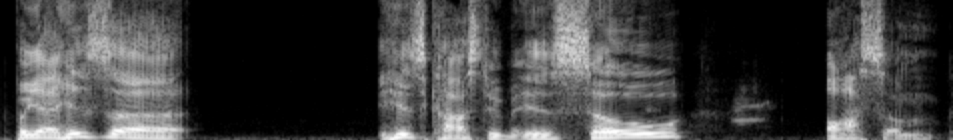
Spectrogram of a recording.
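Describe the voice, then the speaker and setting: A man's voice: fairly high pitch, sing-song, slow, gravelly, no echo, clean studio sound. Chatty rambling man on a podcast. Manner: rambling, filler-heavy, laughs often. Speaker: podcast host. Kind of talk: casual movie chat.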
